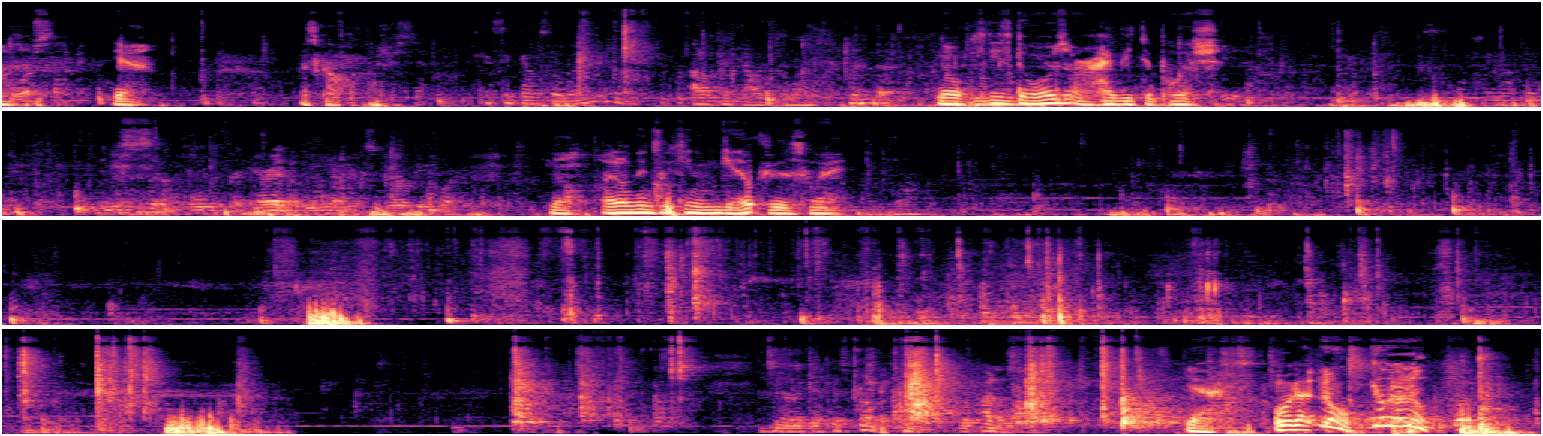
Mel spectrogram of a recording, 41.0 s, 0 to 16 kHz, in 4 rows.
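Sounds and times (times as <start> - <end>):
people walking footsteps: 0.0 - 35.3
heavy low thumps: 22.6 - 23.1.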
